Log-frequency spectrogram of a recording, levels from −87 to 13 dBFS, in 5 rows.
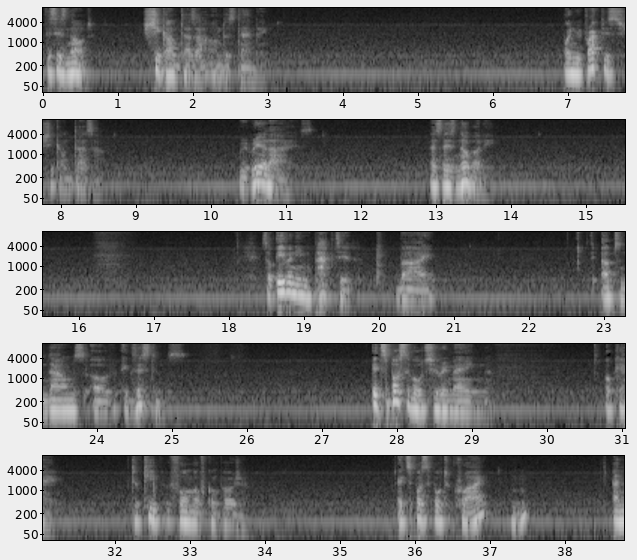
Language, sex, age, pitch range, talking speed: English, male, 60-79, 120-125 Hz, 65 wpm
